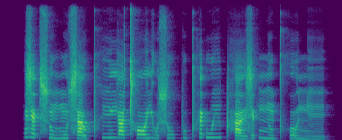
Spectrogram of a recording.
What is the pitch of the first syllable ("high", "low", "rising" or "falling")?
high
